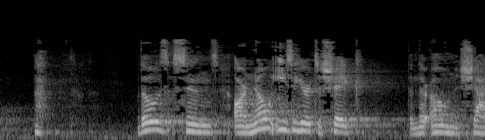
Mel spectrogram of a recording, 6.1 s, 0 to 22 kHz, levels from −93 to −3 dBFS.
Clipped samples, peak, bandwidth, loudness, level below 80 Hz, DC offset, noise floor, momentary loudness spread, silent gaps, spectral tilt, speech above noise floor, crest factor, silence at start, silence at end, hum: under 0.1%; -18 dBFS; 8 kHz; -34 LUFS; -66 dBFS; under 0.1%; -63 dBFS; 14 LU; none; -5.5 dB/octave; 29 dB; 18 dB; 0 s; 0 s; none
